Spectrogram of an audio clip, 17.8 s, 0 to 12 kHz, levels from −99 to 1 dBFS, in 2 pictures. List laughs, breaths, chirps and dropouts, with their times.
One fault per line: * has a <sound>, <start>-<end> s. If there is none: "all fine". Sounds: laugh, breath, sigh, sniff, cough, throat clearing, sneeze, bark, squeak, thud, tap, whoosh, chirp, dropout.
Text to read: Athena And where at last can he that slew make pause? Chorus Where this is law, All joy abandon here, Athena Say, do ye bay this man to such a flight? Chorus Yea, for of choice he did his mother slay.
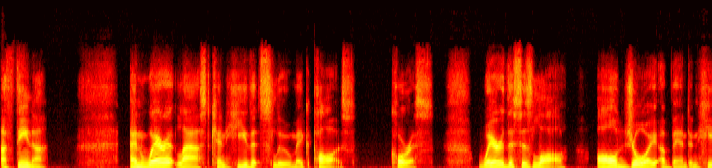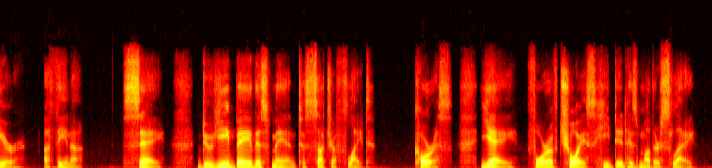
all fine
